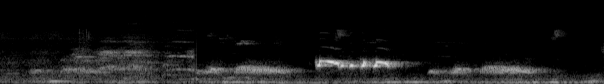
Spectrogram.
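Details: Local zebra dove singing steadily, kept to prompt other zebra doves that do not yet sing; soft, low rolling coos in short phrases, with one louder, higher, stuttering trill in the middle. Faint low rumble behind.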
